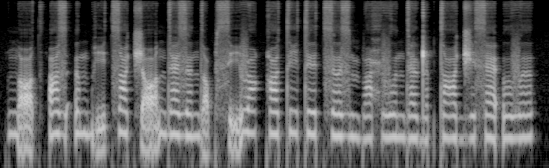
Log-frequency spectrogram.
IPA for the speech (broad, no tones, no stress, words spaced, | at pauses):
n̪ɑ̰t͡sʼɑz ʔəmbḭt͡sɑ t͡ʃɑ̰ndæ zəndɑ̰psḭvɑ qʊti tɪ t͡səzmbɑħ vʊndæ ɖæptɑd͡ʒi sæʔʊvə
